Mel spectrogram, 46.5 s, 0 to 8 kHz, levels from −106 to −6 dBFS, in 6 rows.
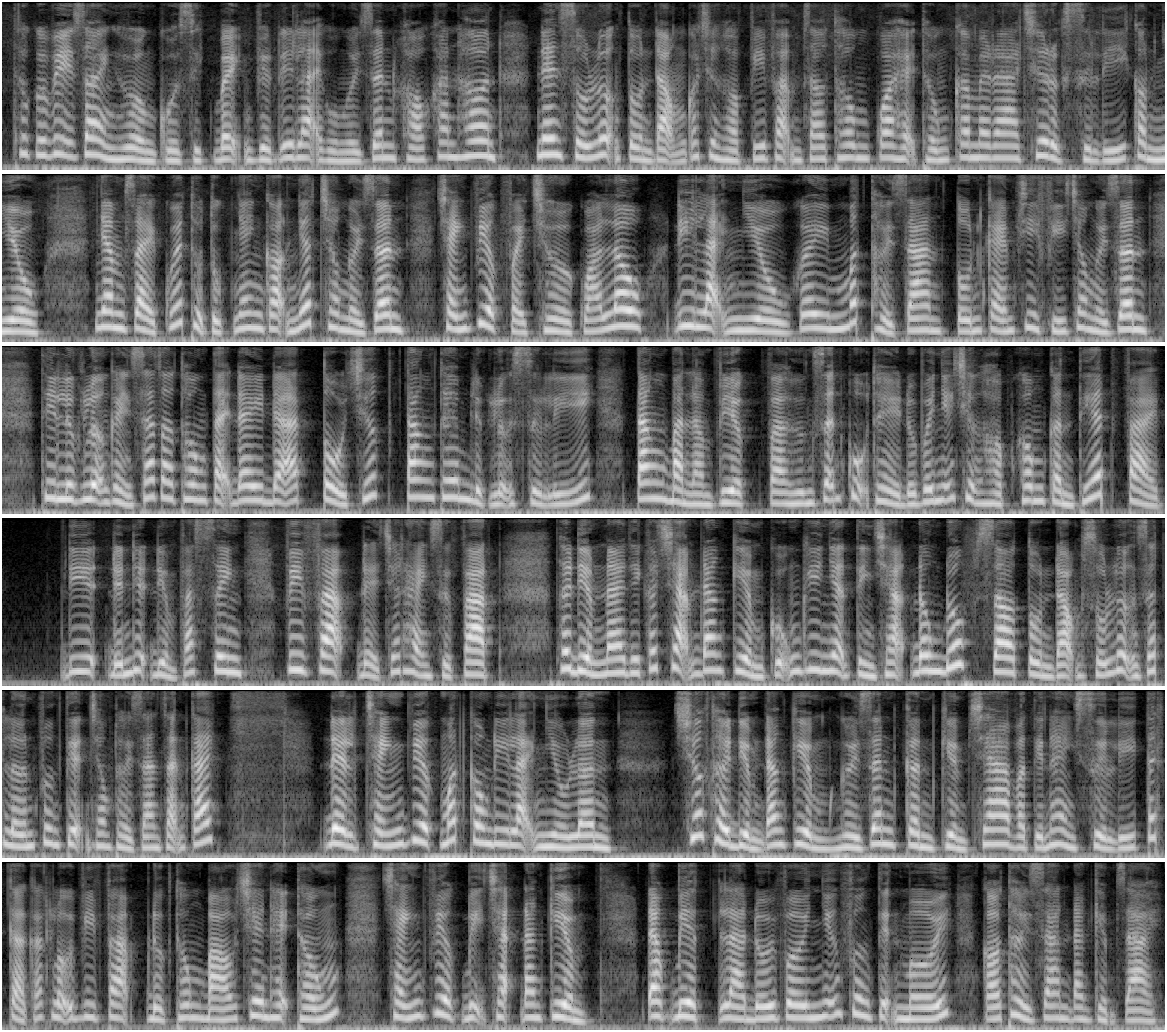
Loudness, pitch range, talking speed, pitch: -23 LUFS, 200-260 Hz, 265 wpm, 230 Hz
